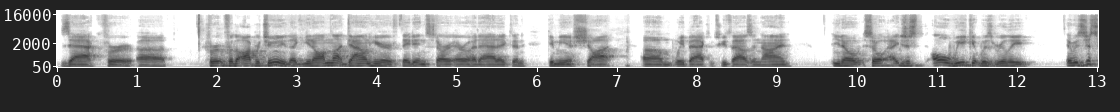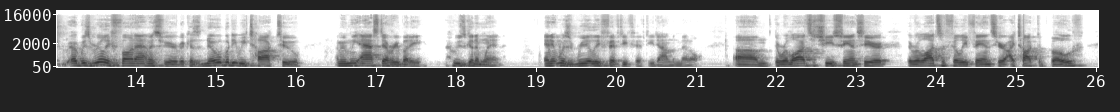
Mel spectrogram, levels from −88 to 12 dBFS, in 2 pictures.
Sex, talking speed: male, 205 wpm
